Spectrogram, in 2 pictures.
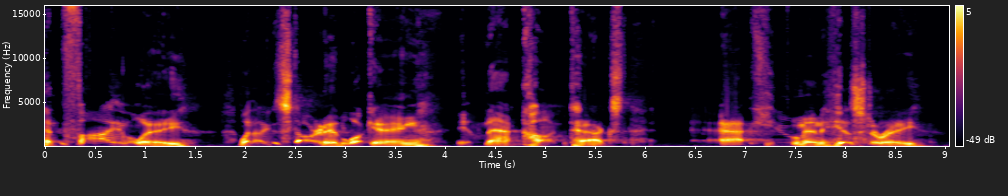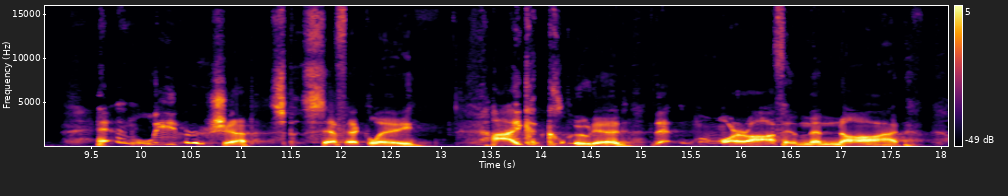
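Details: Male CEO with spasmodic dysphonia, a rare voice disorder acquired in 2010; throat muscles spasm and contract when he talks, sometimes making speaking difficult; speaking at a 2018 keynote, about eight years after onset.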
